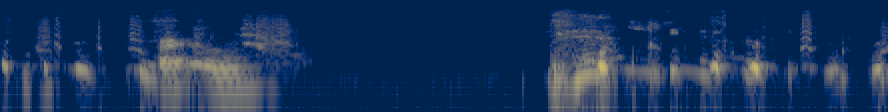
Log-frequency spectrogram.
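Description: Indistinct voices talking over a video call, cut by a dead-silent gap of about a second midway.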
